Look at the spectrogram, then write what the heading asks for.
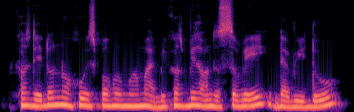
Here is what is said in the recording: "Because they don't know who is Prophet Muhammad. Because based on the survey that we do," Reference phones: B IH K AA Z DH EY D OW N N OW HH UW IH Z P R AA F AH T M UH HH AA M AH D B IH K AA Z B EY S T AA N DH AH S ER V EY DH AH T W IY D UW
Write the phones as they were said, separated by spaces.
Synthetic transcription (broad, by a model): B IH K AA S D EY D OW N N OW HH UW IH S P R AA P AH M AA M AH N B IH K AA S B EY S AA N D AH S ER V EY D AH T W IY D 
